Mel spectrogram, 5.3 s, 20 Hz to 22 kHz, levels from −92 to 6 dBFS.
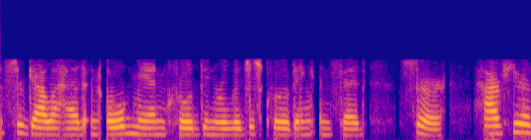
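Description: From start to finish the speech carries the signature of the RealAudio 14.4 codec, the RealAudio 1 format built for dial-up links. The band is squeezed to roughly 300 Hz to 3.6 kHz, with nothing above 3.7 kHz, so sibilants and consonant detail vanish and the sound turns muffled. Coding damage is heavy: vowels come out gargly and smeared, consistent with a bitrate around 8 kbit/s leaving far too few bits to model the waveform.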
